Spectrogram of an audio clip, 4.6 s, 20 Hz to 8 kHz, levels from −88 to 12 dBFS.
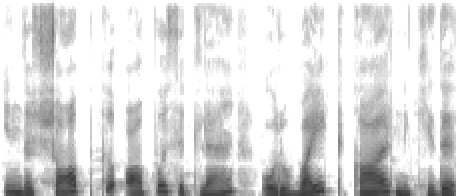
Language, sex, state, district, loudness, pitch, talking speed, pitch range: Tamil, female, Tamil Nadu, Nilgiris, -18 LUFS, 205 Hz, 90 wpm, 190-235 Hz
